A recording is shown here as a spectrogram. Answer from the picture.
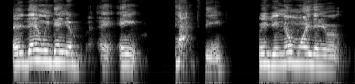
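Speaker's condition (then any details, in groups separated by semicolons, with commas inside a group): Cerebral palsy; speech not affected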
